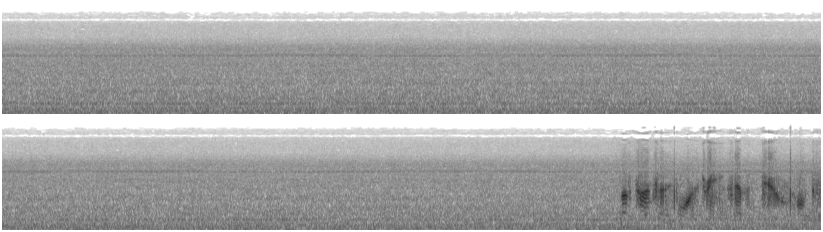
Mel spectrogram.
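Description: A jet engine hums steadily as an airliner taxis.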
